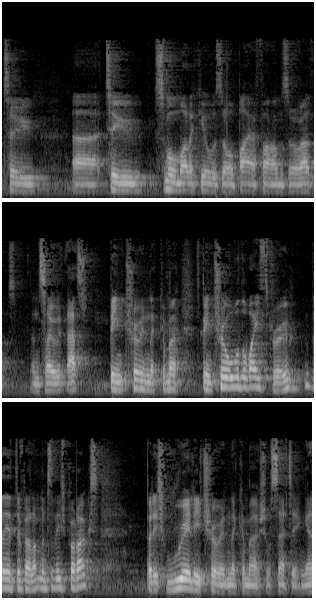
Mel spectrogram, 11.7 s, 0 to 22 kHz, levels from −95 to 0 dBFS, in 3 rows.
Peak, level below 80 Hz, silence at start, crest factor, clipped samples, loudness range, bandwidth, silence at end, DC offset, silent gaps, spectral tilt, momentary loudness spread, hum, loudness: -16 dBFS; -72 dBFS; 0 s; 18 dB; under 0.1%; 4 LU; 11.5 kHz; 0 s; under 0.1%; none; -5.5 dB/octave; 9 LU; none; -34 LUFS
